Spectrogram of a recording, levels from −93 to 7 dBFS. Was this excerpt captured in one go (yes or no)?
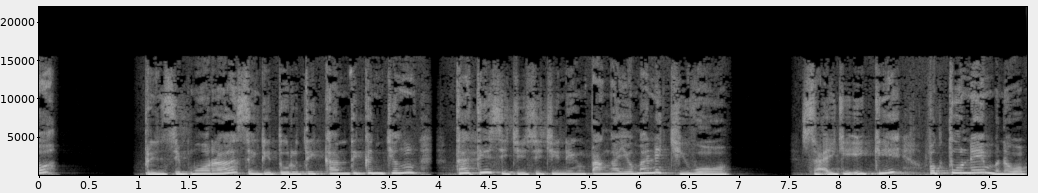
yes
